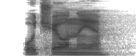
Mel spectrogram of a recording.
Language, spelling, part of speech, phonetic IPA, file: Russian, учёные, noun, [ʊˈt͡ɕɵnɨje], Ru-учёные.ogg
- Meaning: nominative plural of учёный (učónyj)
